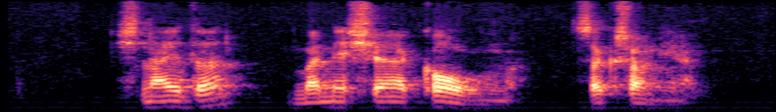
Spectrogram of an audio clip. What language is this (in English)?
Catalan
